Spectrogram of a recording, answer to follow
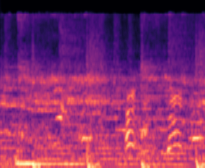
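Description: Traditional Newar drum-and-cymbal music for the Lakhe dance, with even drum strokes under ringing cymbal tones. A few short, high yelps cut through it a little past the middle.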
